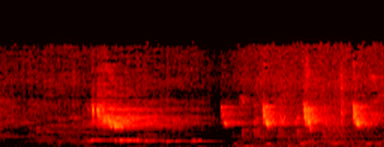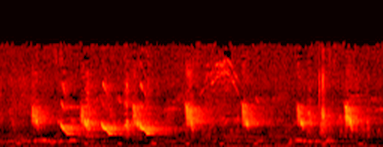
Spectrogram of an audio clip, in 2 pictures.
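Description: Faint bird chirping: short, high, falling chirps repeated about twice a second, starting about three seconds in.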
